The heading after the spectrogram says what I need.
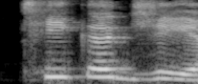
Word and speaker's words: Tekia Gee: first and foremost welcome to Spotlight radio show Tikka G am I saying it correctly oh yes ma'am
